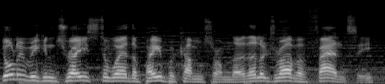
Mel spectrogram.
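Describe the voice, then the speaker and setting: A man's voice: a little high, brisk. A man doing casual, joking live commentary as he streams a video game. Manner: joking, chatty, reactive. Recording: faint game music behind the voice.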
